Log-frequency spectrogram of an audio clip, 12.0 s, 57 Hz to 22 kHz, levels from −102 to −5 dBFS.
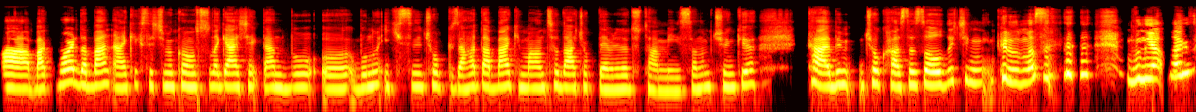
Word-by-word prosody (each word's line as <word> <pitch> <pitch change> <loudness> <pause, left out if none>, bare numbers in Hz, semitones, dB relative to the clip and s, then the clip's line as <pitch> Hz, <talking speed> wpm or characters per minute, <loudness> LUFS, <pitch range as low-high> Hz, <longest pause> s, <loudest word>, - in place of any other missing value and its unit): A, 205 -2 +5
bak 205 +2 +1
bu 260 - +3
arada 255 -5 +3
ben 240 +2 +5
erkek 215 +4 -3
seçimi 230 -2 -5
konusunda 225 -1 -3
gerçekten 220 -2 -2
bu, 220 +1 -7
ııı, 200 0 -4
bunu 225 +4 -2
ikisini 225 0 -6
çok 230 -1 -7
güzel 200 -1 -4
hatta 220 0 -2
belki 225 0 -1
mantığı 215 +2 -4
daha 215 -1 +1
çok 215 0 -13
devrede 195 0 -3
tutan 185 -2 -8
bir 180 - -8
insanım. 200 +5 -6
Çünkü 225 +3 -4 0.5
kalbim 245 -1 +4
çok 250 +1 0
hassas 240 +2 +1
olduğu 245 +1 +6
için 290 -1 -6
kırılması, 295 +1 +2 0.8
bunu 330 +3 +4
yapmak 375 +3 +7
225 Hz, 165 wpm, -21 LUFS, 210-245 Hz, 0.8 s, yapmak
